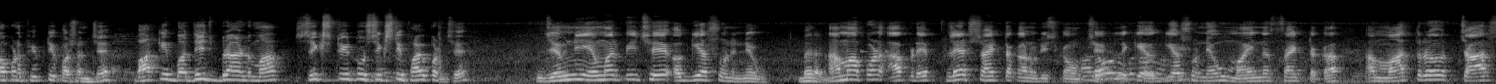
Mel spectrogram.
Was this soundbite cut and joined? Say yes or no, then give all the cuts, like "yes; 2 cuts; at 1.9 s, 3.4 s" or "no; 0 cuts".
yes; 1 cut; at 4.4 s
